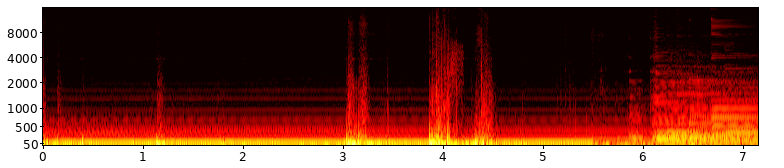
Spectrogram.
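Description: Mains hum at 50 Hz from an amplified contact pickup pressed under a card on an acoustic guitar's bridge, with a few sharp handling knocks as fingers press on the pickup. The 50 Hz hum cuts out about five and a half seconds in, when a notch filter removes it, and plucked guitar strings sound near the end.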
